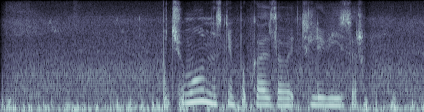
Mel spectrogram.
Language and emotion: Russian, sad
